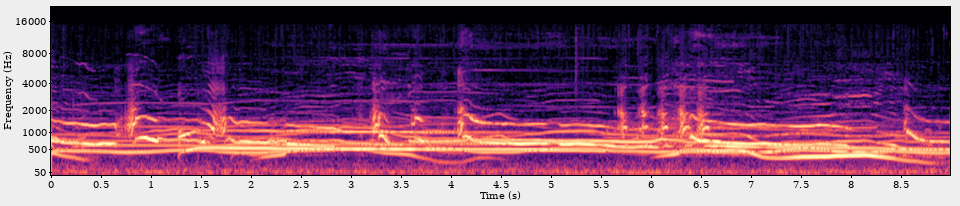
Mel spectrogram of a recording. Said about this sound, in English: Power Dog opened his mouth again to mention the strange cave he and Fetcher had been in before all of this, but he was utterly drowned out by the beginning of the great howl of harmony.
